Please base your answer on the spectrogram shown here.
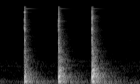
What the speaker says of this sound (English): And then you use the hammer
